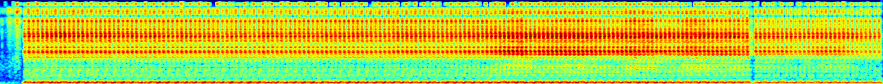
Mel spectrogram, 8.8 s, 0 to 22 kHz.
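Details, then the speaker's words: 1988 Ford Mustang GT 5.0 V8 at idle, hood off, listening along the valve cover: fast, loosely regular ticking knock, loudest at the front of the valve cover and fading toward the rear. Engine knock at idle. "Okay, so in my expert opinion, and I'm just going by just the valve cover, it sounds like it's coming from right here. This is where I'm getting the most noise."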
